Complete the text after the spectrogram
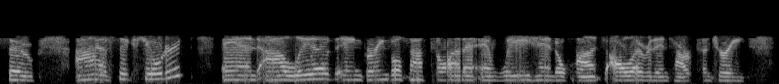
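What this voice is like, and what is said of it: Pleasant regional accent. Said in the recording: “I love your accent ... it would still be a good delivery”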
